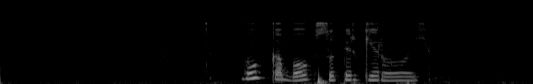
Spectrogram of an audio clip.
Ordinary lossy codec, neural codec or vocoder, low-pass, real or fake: none; none; 7.2 kHz; real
